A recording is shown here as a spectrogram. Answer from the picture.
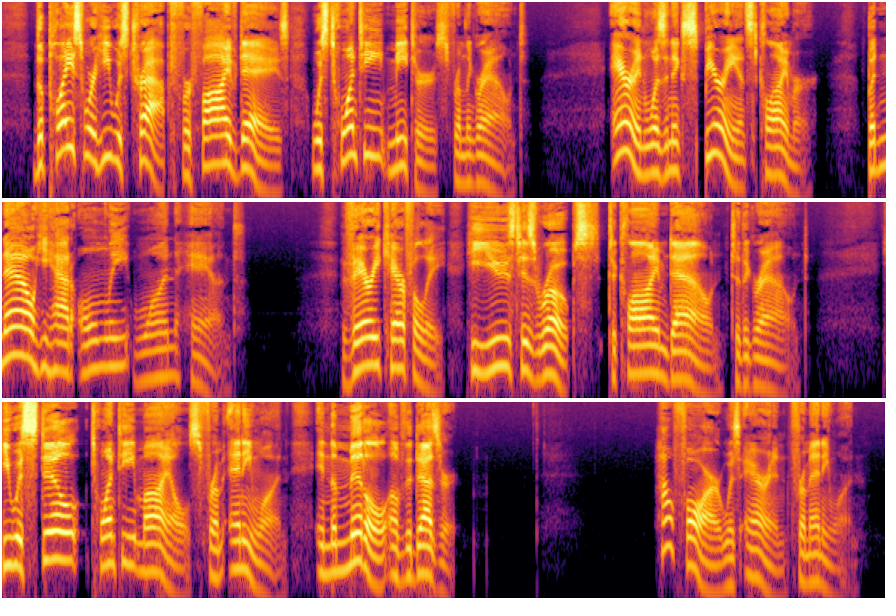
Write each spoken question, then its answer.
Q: How far was Aaron from anyone?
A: He was 20 miles from anyone.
